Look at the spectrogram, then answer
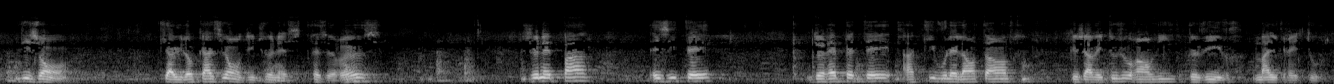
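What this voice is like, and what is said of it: Slight foreign accent in French. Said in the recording (French): “vous avez un tout petit accent ... Qui n'est pas tout à fait celui du Jura.”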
